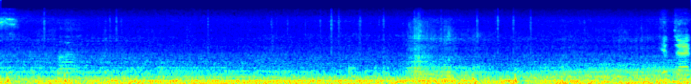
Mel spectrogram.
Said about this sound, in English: Corvette. Rev it up.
